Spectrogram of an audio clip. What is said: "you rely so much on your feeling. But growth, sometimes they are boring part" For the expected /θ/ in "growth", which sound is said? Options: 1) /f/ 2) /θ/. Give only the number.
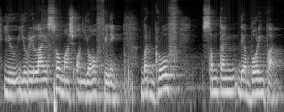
1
